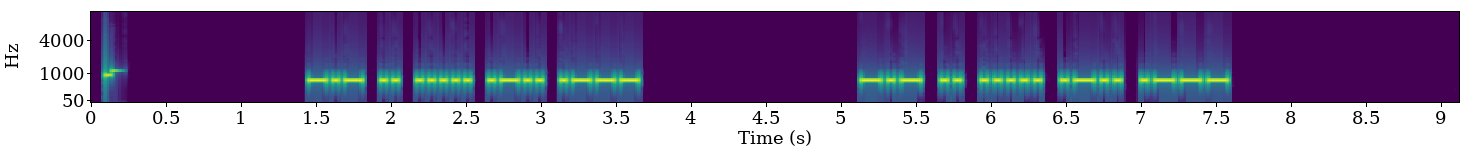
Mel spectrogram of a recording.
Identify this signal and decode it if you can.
Morse code, heard as a keyed tone, about 29 wpm, 700 Hz. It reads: KI5LJ KI5LJ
